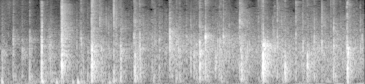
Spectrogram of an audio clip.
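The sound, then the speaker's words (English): A modest, polite round of applause as Edison steps out to reveal his next big thing: a smattering of hands clapping in a loose, irregular patter at moderate volume, steady for a few seconds with no voices over it. “steps out, and led by Hamid, I believe it was, there's a polite round of applause.”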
